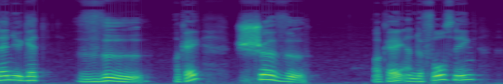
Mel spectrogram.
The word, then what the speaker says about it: cheveux: Usually this one is a bit of a problem because some of the students normally pronounce it chevaux, okay? So try to keep in mind that you get E-U here. So it goes like okay, and then final X not pronounced, sorry, final X, should pronounce it the French way. Final X is not pronounced.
